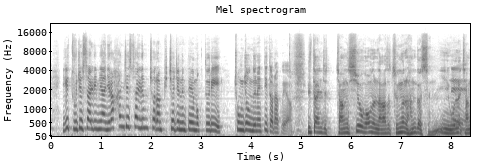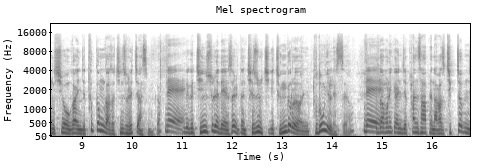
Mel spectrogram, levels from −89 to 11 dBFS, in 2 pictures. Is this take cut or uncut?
uncut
